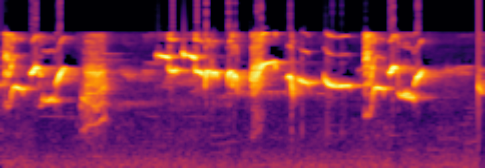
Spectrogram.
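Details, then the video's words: Oriental magpie-robin (kacer) in full song, played as therapy to rouse lazy caged birds into singing: loud, varied run of whistled and slurred notes, sharp chips and upward sweeps, phrases tumbling one after another. "TERAPI KACER GACOR DONGKRAK BIRAHI DAN EMOSI BUAT KACER MALAS BUNYI"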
